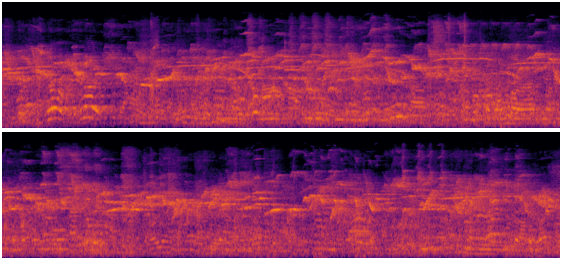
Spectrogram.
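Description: A songbird sings a rapid, varied song of chirps and whistles close by.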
